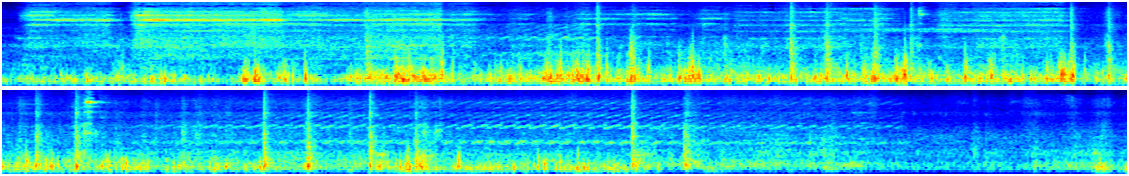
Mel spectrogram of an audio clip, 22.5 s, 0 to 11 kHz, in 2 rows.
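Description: British Rail Class 350 Desiro electric multiple unit passing close and running into the station: a low rumble with sharp clicks of the wheels over rail joints and points. A high squeal sounds in the first few seconds and a steady whine midway, and the sound fades near the end as the train slows for the platform.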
